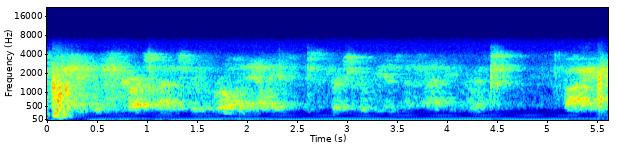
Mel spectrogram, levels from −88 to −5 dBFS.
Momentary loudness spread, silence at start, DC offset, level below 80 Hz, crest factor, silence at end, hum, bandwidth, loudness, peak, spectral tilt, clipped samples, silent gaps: 12 LU; 0 s; under 0.1%; -68 dBFS; 20 dB; 0 s; 60 Hz at -70 dBFS; 10.5 kHz; -33 LUFS; -14 dBFS; -3.5 dB/octave; under 0.1%; none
